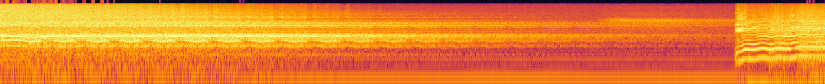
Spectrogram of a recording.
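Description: Quran recitation (tajweed) through a loudspeaker system: the reciter holds one long melodic note with wavering pitch that slowly fades away, then a new phrase starts loudly a little before the end.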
